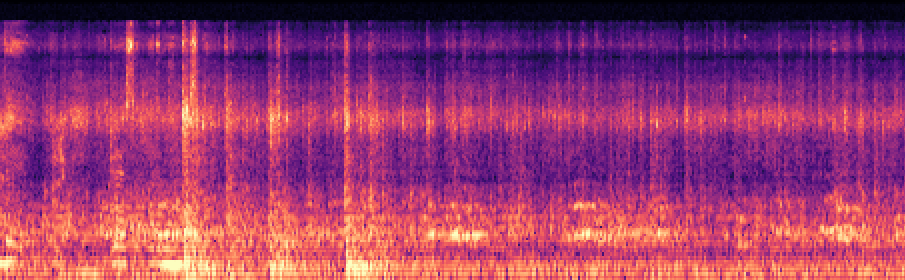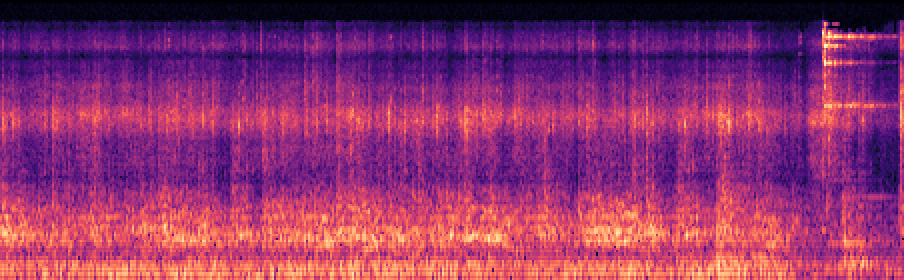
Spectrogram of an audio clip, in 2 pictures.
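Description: A heavy loaded cart rolls and rumbles across a hard floor.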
